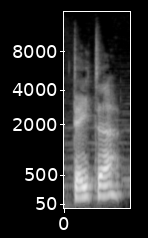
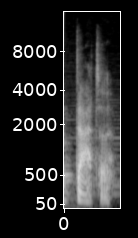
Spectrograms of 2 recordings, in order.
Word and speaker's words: data: a few now so this word can be pronounced like data or data some people use data some people use data I'm not really sure why personally I like to say data this word can be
